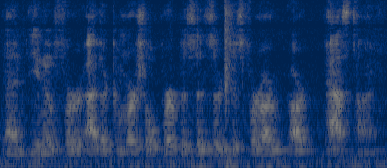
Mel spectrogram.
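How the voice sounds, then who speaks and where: A man explaining things conversationally as a radio interview guest, often pausing mid-phrase. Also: sits low, level tone, pushed and bright, far from the mic, slight background noise, low-quality recording. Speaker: interview guest, nonprofit representative.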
